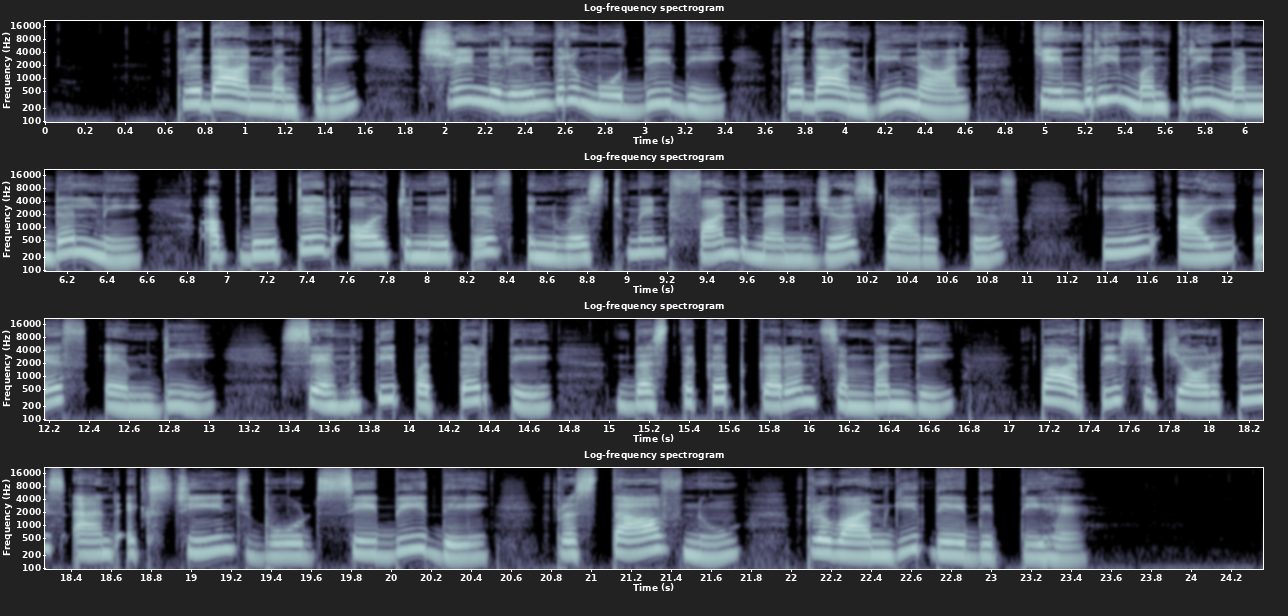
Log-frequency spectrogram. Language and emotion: Punjabi, neutral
